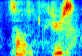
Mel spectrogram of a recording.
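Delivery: whispered aside; barely voiced whisper. Real, not acted. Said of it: "I'm gonna whisper for a second".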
